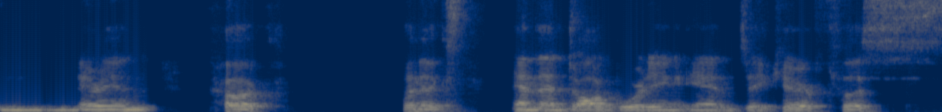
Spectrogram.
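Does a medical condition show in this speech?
Yes: stuttering; stuttering since childhood; varies by situation, more fluent when confident, healthy and feeling good; here repeated sounds, blocks.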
